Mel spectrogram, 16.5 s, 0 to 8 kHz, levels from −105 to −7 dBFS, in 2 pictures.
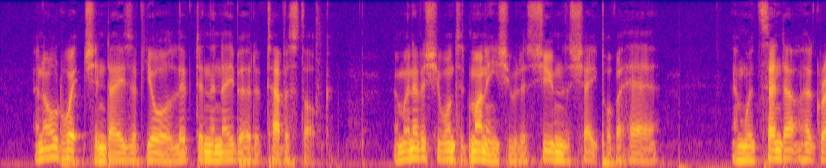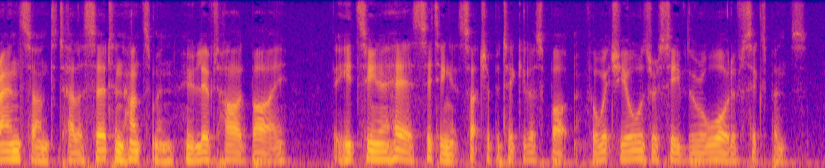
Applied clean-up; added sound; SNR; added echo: none; none; none; none.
